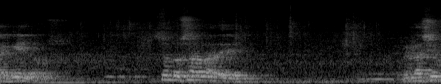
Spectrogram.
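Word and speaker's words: γένος: En Mateo 13:47 la palabra genos, escribe genos, con G, genos, se pronuncia genos.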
